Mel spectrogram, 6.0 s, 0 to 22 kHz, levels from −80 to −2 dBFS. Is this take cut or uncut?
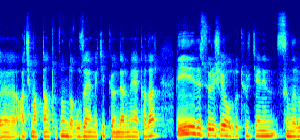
cut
